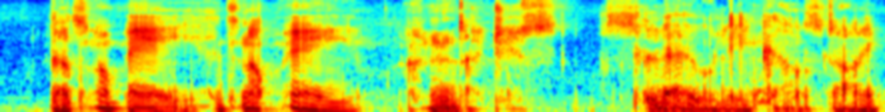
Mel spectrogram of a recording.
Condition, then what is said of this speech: Laryngectomy. At first, I was very nervous going back to work, facing people, because, you know, it is a strange little voice for somebody to come across.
